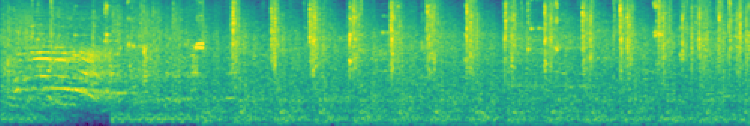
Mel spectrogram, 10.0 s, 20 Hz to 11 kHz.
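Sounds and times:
crowd noise in a hall: 0:00.0 - 0:10.0.

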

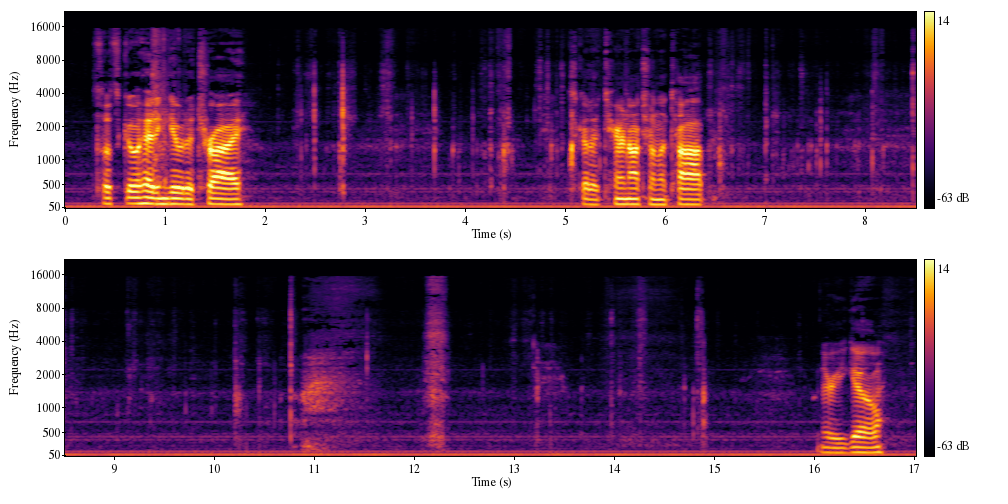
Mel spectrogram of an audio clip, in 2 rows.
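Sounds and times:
steady low hum: 0:00.0 - 0:17.0
foil pouch crinkling: 0:02.2 - 0:11.0.

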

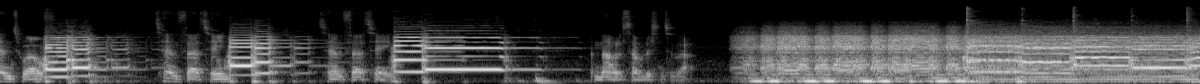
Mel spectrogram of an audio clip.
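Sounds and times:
electric guitar notes: 0:00.4 - 0:01.6, 0:02.3 - 0:03.3, 0:03.9 - 0:05.9, 0:07.3 - 0:12.0.

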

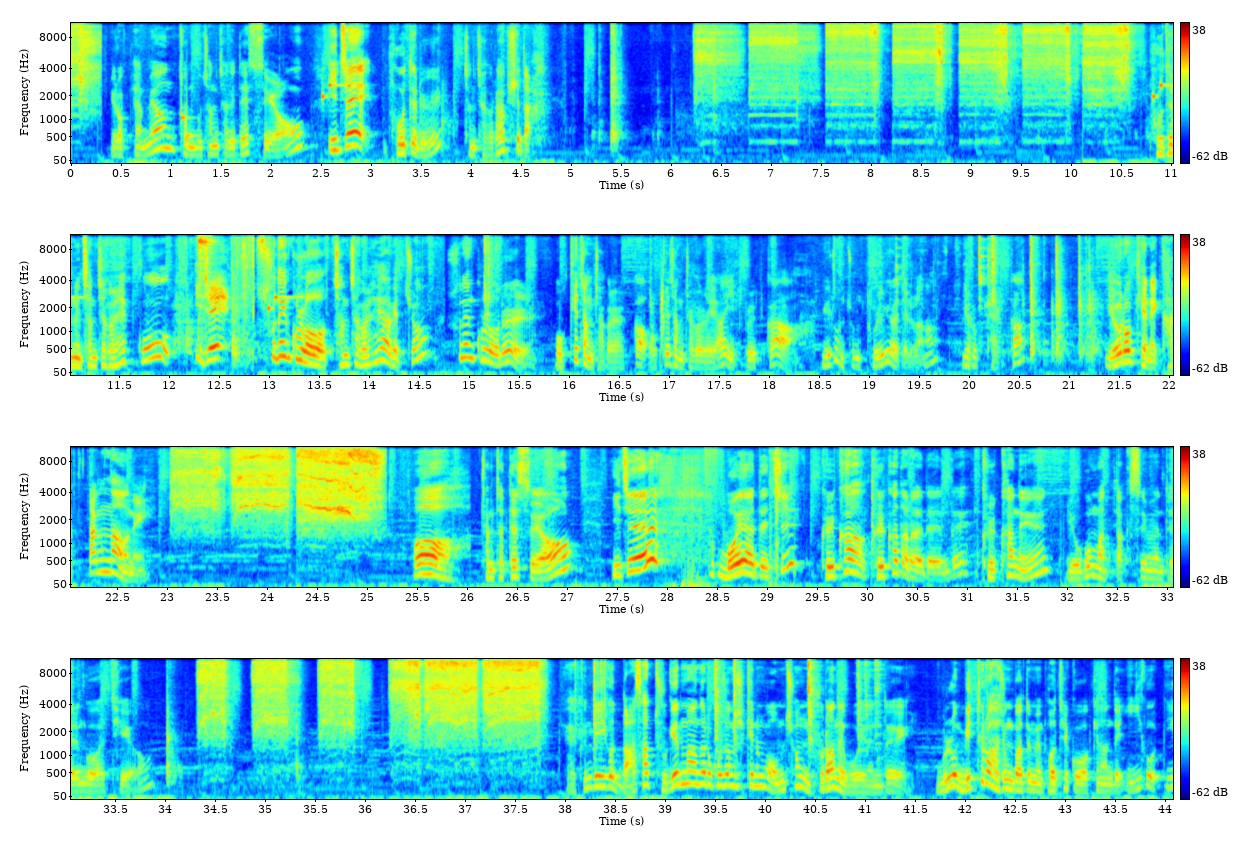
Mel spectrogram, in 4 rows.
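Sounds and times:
electric screwdriver whining: 0:06.2 - 0:10.6, 0:23.0 - 0:25.2, 0:34.3 - 0:37.9
screwdriver ratcheting: 0:34.3 - 0:37.8.

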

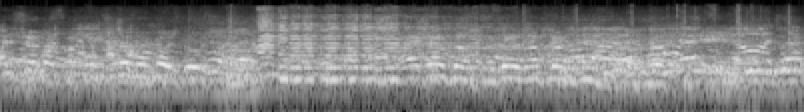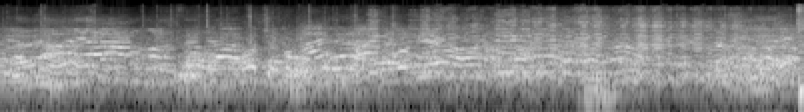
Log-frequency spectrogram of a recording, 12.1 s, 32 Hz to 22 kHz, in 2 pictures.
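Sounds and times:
guests chattering: 0:00.0 - 0:12.0
accordion: 0:01.8 - 0:05.5, 0:08.3 - 0:12.0
low bass beat: 0:02.0 - 0:04.7, 0:09.1 - 0:12.0.

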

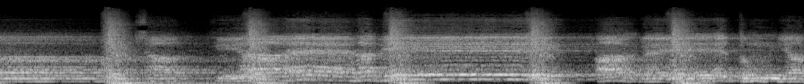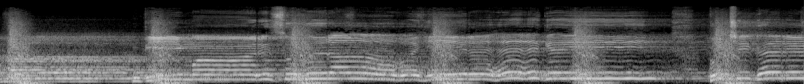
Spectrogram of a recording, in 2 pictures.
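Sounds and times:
male chorus chanting: 0:00.0 - 0:16.0
deep thump: 0:01.0 - 0:03.0, 0:03.9 - 0:04.4, 0:05.3 - 0:05.8, 0:06.7 - 0:07.1, 0:08.1 - 0:08.5, 0:12.4 - 0:12.8, 0:13.8 - 0:14.2.

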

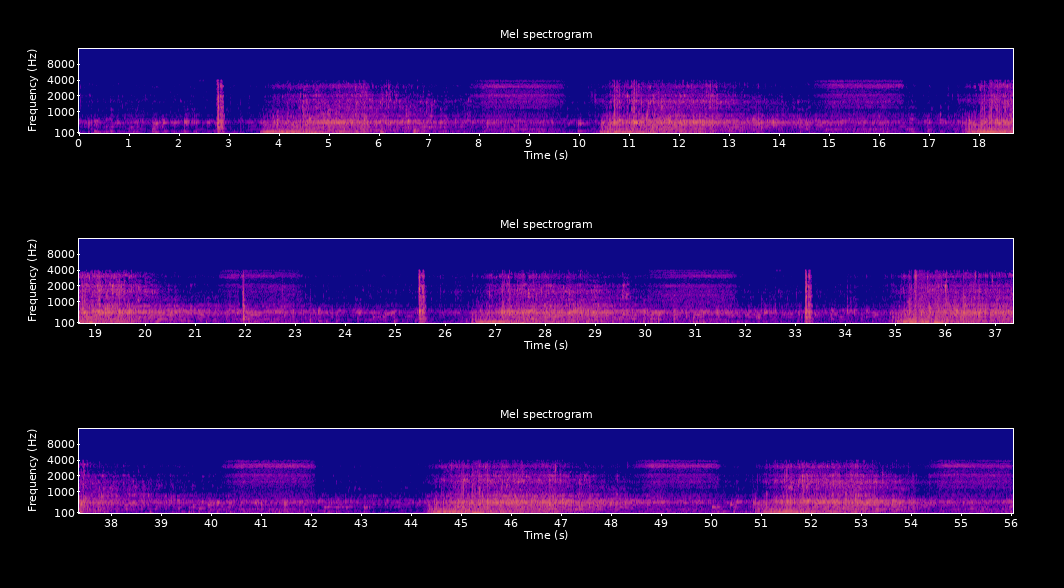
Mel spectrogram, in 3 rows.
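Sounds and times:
exhaled bubbles rumbling underwater: 0:00.0 - 0:56.0.

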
